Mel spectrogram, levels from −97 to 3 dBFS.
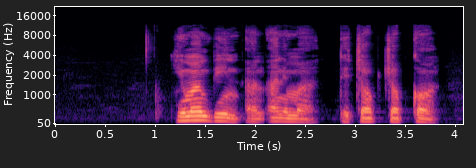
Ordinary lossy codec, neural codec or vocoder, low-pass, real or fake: none; none; none; real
